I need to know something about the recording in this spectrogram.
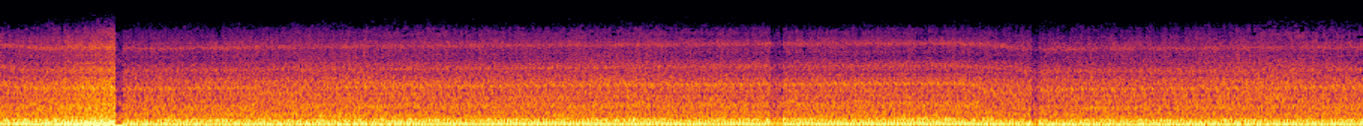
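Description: A bus engine hums steadily at cruising speed.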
